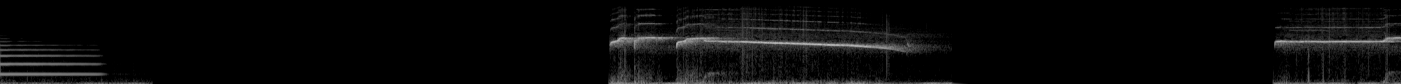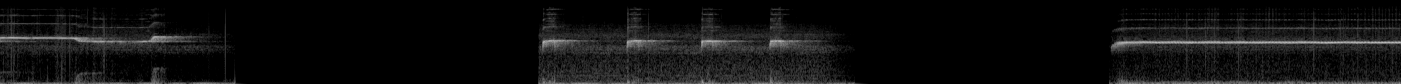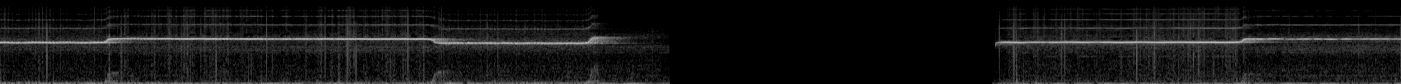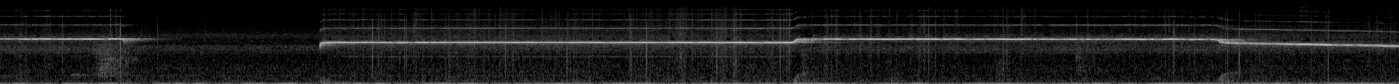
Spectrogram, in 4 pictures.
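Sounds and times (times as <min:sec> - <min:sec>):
piercing whistle tone: 0:00.0 - 0:01.1, 0:06.1 - 0:09.6, 0:12.8 - 0:16.3, 0:19.4 - 0:22.5, 0:25.1 - 0:34.5, 0:38.0 - 0:43.8, 0:45.2 - 0:56.0.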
